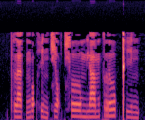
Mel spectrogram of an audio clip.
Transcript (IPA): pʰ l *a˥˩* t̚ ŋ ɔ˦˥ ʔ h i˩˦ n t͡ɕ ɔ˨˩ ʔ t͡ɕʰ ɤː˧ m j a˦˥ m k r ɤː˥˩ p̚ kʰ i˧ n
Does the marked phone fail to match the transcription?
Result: yes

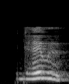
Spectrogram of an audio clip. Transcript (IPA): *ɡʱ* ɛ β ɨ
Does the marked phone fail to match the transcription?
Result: no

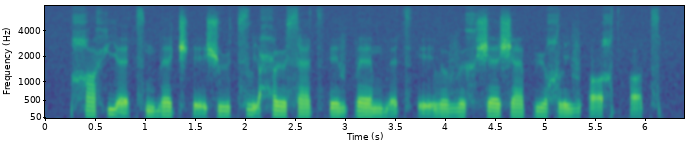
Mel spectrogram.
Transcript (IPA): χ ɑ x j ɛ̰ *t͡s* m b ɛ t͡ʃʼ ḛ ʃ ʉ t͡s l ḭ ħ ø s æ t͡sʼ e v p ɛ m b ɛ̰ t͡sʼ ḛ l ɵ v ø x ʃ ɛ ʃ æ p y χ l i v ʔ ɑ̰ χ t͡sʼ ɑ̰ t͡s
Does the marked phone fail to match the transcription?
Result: no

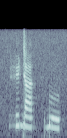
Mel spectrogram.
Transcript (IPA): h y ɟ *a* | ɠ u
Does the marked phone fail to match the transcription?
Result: no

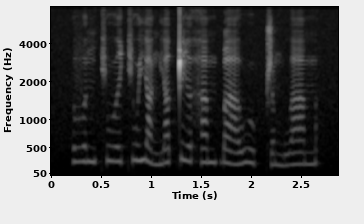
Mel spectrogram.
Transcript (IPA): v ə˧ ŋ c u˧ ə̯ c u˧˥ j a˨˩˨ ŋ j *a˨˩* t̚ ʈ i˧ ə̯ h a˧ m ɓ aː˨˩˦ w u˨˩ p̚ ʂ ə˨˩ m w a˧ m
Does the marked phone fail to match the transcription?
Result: yes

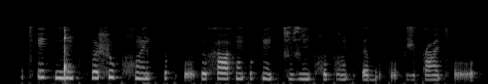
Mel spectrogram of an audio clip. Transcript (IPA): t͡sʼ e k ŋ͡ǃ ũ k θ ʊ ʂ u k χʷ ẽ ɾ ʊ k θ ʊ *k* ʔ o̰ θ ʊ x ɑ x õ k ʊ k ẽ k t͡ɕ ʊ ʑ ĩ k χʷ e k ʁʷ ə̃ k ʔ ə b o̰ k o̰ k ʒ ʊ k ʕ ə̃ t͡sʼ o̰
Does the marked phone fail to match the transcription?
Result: no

